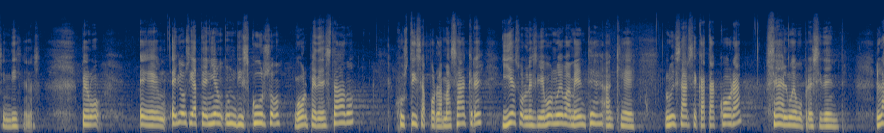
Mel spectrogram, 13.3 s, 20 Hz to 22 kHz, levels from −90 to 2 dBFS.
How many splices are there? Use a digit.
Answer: 0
